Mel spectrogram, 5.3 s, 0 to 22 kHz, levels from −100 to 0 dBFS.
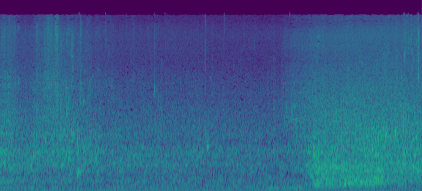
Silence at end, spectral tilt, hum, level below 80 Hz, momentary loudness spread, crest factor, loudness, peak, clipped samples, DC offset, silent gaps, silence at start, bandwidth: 0 s; -3 dB/octave; none; -62 dBFS; 13 LU; 22 dB; -41 LUFS; -20 dBFS; under 0.1%; under 0.1%; none; 0 s; 16.5 kHz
